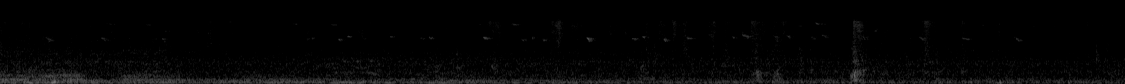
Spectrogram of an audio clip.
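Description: Faint chirping of small birds: many short, high chirps scattered throughout, with a single knock about eight and a half seconds in.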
